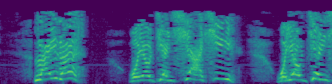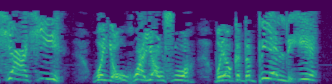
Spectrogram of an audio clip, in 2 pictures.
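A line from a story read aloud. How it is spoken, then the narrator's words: Shouting, losing control. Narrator (Chinese): 他再也控制不住自己的情绪了，就大声的冲外边喊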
